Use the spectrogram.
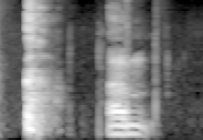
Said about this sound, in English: Sorry, I need to cough.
